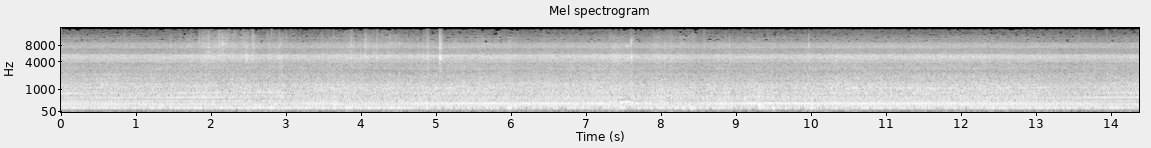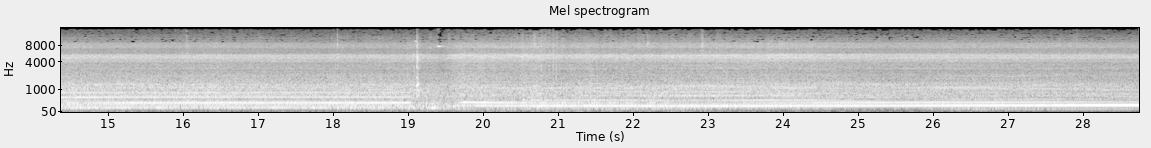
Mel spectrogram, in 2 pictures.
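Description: Fiat Cinquecento 900's small four-cylinder engine running hard at a steady high pitch, heard onboard. The pitch wavers briefly about seven seconds in, dips and jumps to a higher note about two-thirds of the way through, then slowly climbs.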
